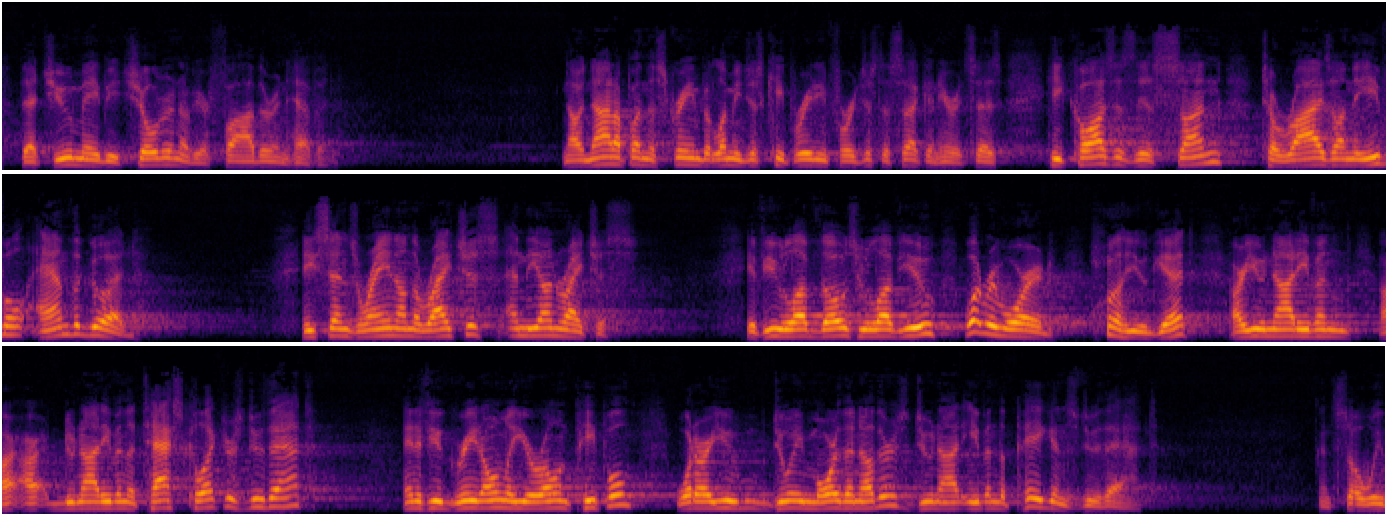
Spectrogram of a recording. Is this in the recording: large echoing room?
yes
